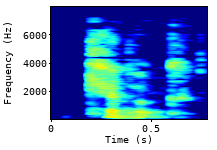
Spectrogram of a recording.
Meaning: A whole wheel or ball of cheese
- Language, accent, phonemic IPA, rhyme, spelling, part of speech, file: English, Southern England, /ˈkɛbək/, -ɛbək, kebbuck, noun, LL-Q1860 (eng)-kebbuck.wav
